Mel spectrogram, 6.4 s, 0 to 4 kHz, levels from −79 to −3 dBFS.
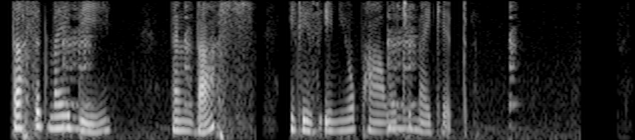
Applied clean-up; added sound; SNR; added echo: none; Fart; 12 dB; none.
